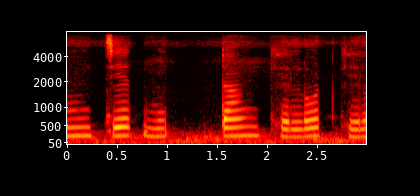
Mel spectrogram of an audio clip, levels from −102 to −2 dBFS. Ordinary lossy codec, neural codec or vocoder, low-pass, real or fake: none; none; 7.2 kHz; real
